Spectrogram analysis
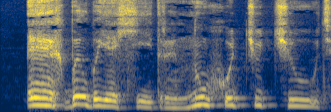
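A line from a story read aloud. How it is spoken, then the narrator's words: Sigh. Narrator (Russian): вздохнул Людвиг XIV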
